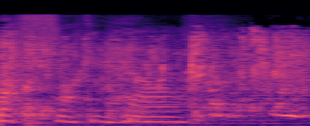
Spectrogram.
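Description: Bath water splashing and sloshing in a bathtub as a man in the bath moves, with a sudden splash right at the start. A man's low voice speaks briefly in the middle.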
